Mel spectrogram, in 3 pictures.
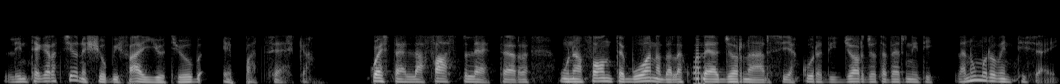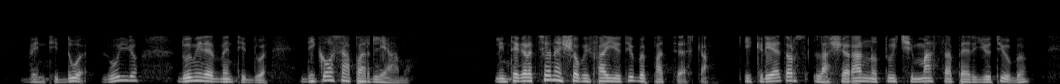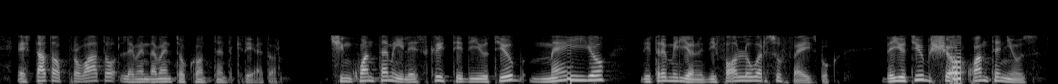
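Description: The whole clip of speech carries the Bluetooth CVSD headset codec, and its damage is plainly audible. CVSD encodes one bit per sample, just up or down, with an adapting step, at a rate that fits the usual 64 kbps headset link. Everything above 4 kHz is gone, s sounds come out scratchy, loud bright bits distort where the step can't keep up, and a grainy hiss sits under everything.

Then there are four spots of Bluetooth headset packet repetition, where lost voice packets got filled by replaying the previous packet's bits. The first runs from 6.93 to 7.05 s, between "una fonte buona dalla" and "aggiornarsi a cura di". About 94 ms went missing, scattered across roughly 128 ms, with the longest stretch around 20 ms, so you get brief buzzy patches near 267 Hz from the 3.75 ms repeat. At 16.58 s only about 7.5 ms is lost, just a small tick. From 26.87 to 26.92 s about 34 ms repeats, giving a short buzz. 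From 30.71 to 30.87 s, 75 ms is lost over about 113 ms, with runs up to roughly 30 ms, for another buzzy stutter.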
